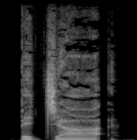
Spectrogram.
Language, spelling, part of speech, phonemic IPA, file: Navajo, bijaaʼ, noun, /pɪ̀t͡ʃɑ̀ːʔ/, Nv-bijaaʼ.ogg
- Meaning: his/her/its/their ear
